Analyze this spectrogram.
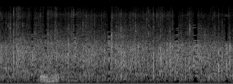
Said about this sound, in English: If you are not clapping, you are not a child of God.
